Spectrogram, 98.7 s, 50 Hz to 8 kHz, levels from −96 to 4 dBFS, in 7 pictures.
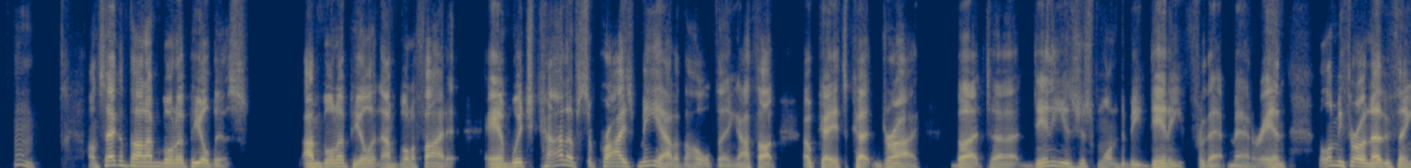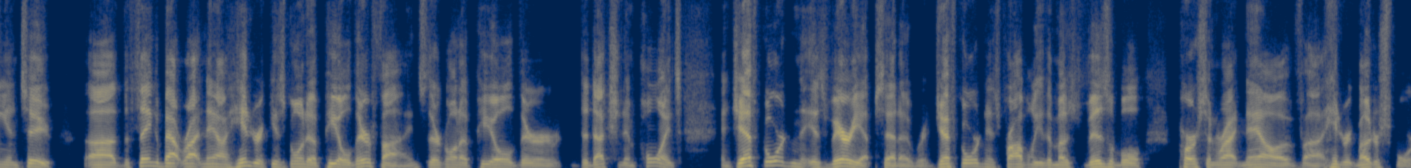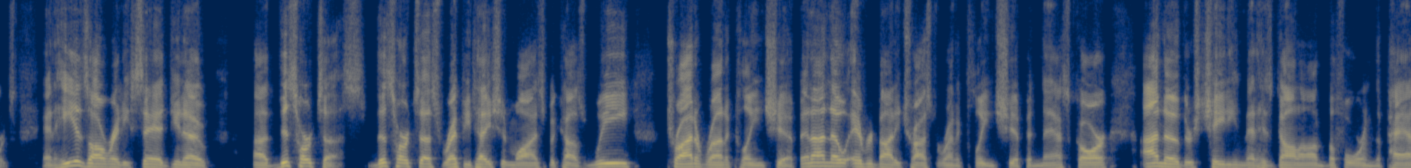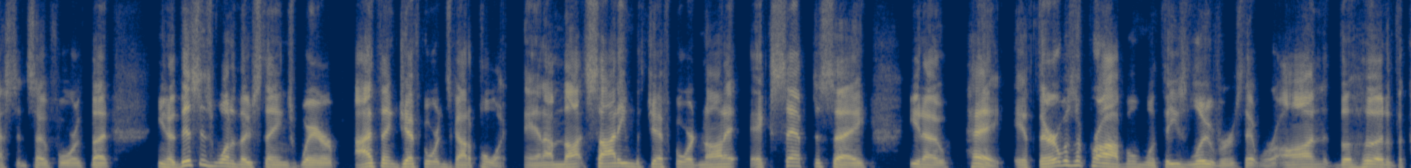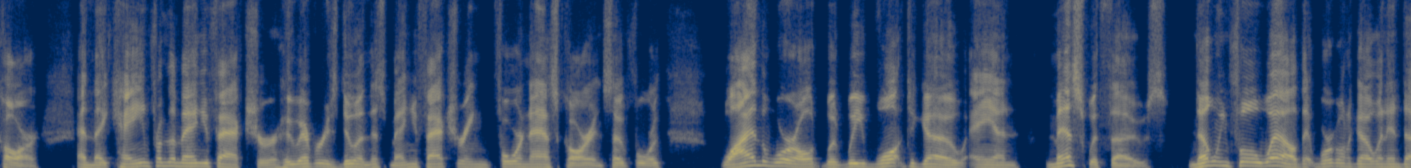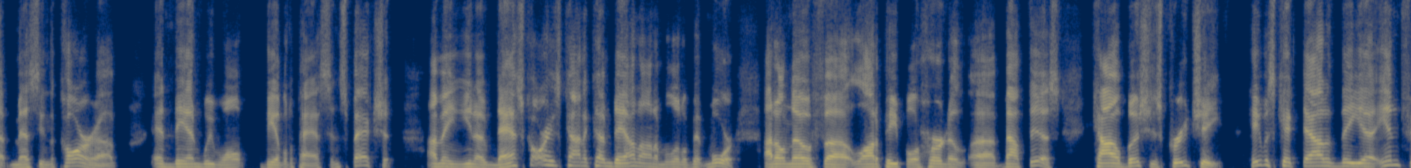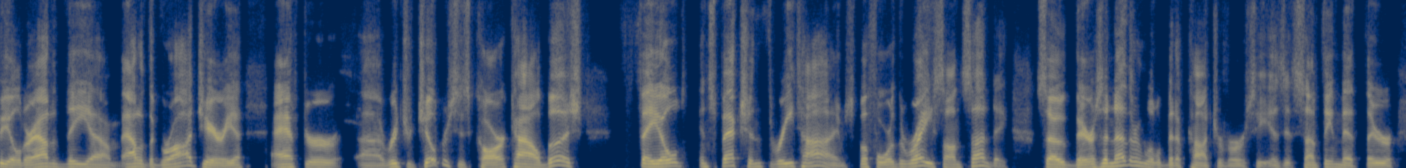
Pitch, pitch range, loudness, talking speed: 125 Hz, 110-150 Hz, -28 LUFS, 200 wpm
